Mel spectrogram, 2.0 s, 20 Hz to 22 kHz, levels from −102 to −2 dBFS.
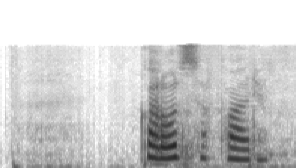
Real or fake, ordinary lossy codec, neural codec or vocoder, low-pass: fake; AAC, 32 kbps; codec, 24 kHz, 3.1 kbps, DualCodec; 7.2 kHz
